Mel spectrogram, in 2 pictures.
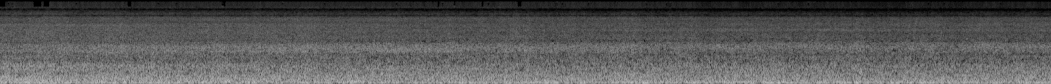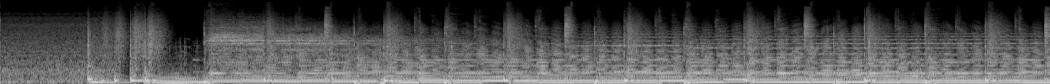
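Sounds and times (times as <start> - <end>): small waterfall rushing: 0.0 - 11.7
music: 11.6 - 21.0.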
